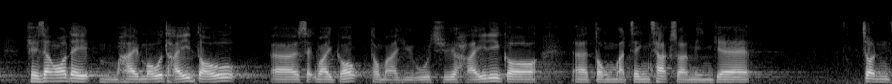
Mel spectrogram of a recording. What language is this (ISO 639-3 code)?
yue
